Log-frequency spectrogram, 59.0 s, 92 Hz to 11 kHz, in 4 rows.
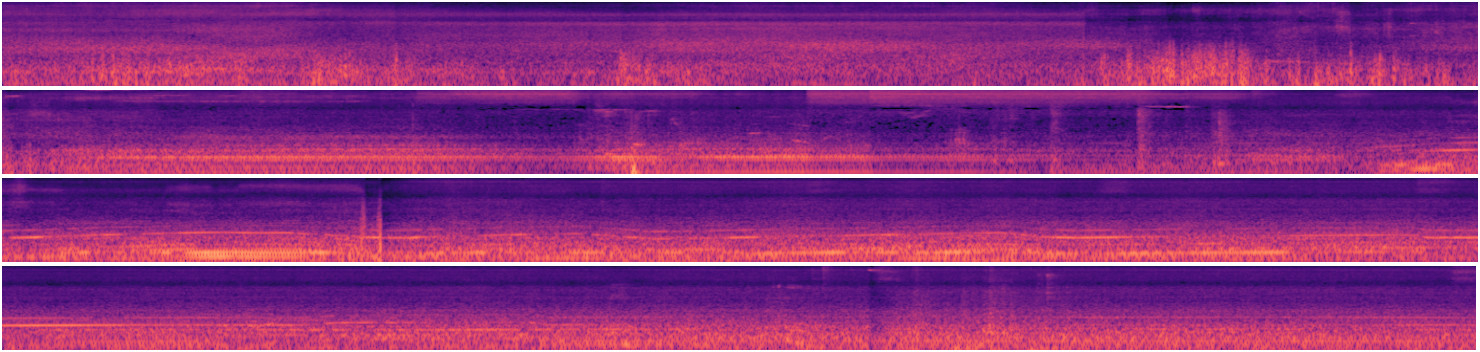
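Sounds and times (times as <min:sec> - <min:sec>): bus engine: 0:00.0 - 0:59.0
drivetrain whine: 0:10.8 - 0:59.0
compressed air hissing: 0:22.8 - 0:27.2.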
